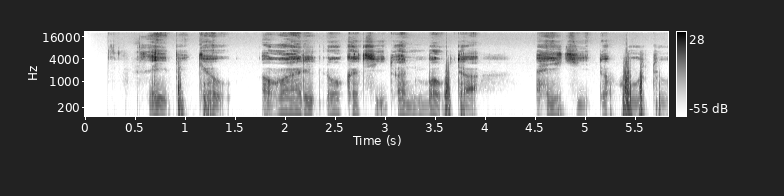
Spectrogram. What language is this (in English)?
Hausa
